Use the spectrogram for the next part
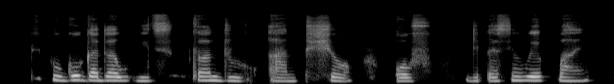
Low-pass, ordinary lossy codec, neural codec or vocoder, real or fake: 10.8 kHz; none; autoencoder, 48 kHz, 32 numbers a frame, DAC-VAE, trained on Japanese speech; fake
